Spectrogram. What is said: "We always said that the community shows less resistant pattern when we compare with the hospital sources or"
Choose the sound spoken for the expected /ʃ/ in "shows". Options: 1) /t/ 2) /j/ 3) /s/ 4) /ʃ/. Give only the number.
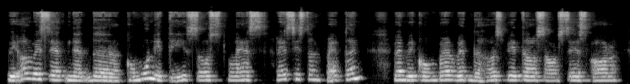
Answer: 3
